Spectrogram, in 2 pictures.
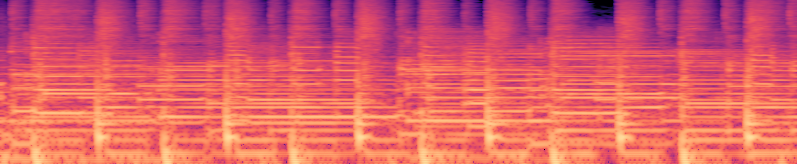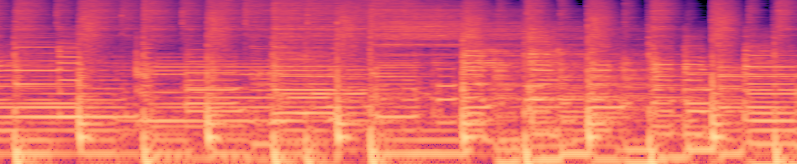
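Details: Loud blues-rock guitar music with a steady low beat throughout, and no animal sounds.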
